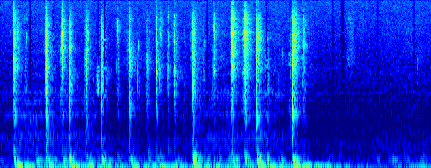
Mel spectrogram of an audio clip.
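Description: Typing on a computer keyboard: a quick, irregular run of key clicks that stops a little after three seconds in.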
